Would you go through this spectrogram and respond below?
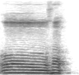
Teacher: Oho. O, it is labial, and visarga has got throat. So, oho goes like that.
